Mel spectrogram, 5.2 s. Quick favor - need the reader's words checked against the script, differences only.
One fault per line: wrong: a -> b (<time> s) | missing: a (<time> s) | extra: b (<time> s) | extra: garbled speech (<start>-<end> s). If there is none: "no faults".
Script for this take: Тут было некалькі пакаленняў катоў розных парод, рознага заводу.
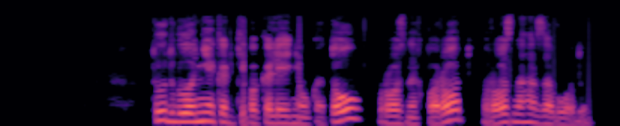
no faults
